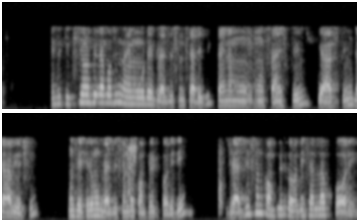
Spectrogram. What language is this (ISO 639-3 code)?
ori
